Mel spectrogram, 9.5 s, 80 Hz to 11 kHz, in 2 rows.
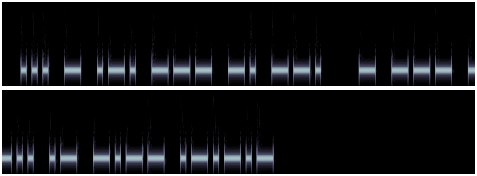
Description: Morse code, heard as a keyed tone, about 22 wpm, 700 Hz. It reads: STRONG TODAY.
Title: Sentences from Top 1000 Words - Review Part 2 - 22wpm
